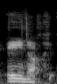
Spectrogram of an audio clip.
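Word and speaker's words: óenach: historical traditional assembly sites known in Irish as Aenagh, or the Eynock sites. And I'll spell that out for you on on a comment. O E N A I G E is the plural. Uh or Eynock, Singular.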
